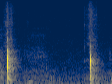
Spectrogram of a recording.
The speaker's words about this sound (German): So, jetzt habe ich da zwei Stückel und schneide noch die Schale sowie beim Brot die Rinde einfach rundherum ab. Das Hölzerne braucht man nämlich nicht.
